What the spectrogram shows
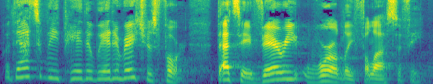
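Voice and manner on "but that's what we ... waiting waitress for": soft, offhand excuse voice; a shrugging church member's excuse; mock objector. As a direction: mimic a lazy churchgoer, quieter. Voicing a worldly objector.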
